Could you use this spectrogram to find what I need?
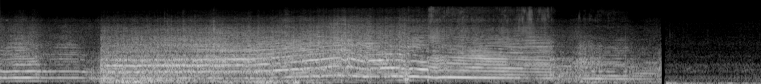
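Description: A second race car engine screams at high revs as it accelerates away.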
